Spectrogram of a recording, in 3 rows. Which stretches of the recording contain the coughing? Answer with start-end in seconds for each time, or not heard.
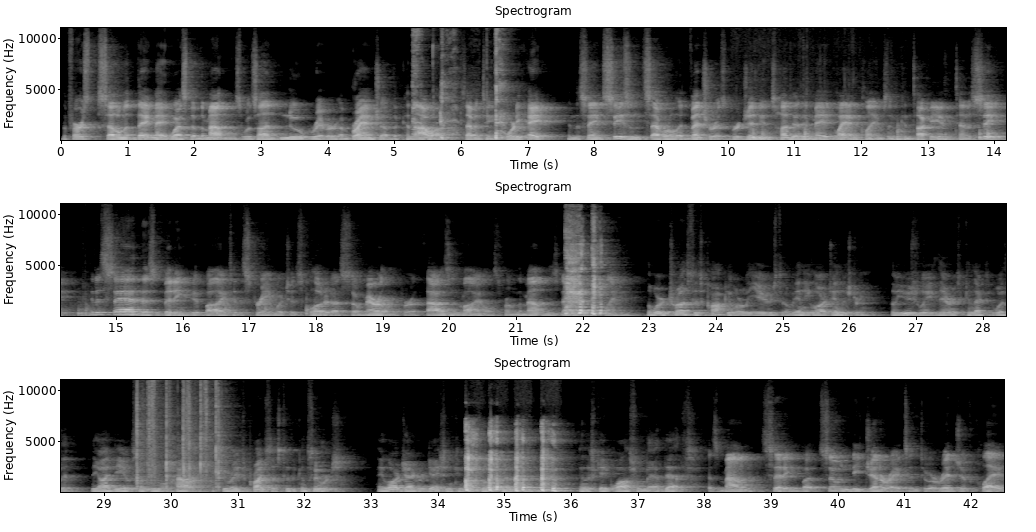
5.2-6.7, 21.7-22.3, 34.4-35.8.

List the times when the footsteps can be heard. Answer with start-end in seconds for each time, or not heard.
10.0-18.1.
